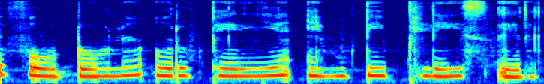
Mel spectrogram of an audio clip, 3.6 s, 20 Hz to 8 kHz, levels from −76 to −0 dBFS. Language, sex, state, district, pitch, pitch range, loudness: Tamil, female, Tamil Nadu, Nilgiris, 220 Hz, 215-235 Hz, -17 LUFS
